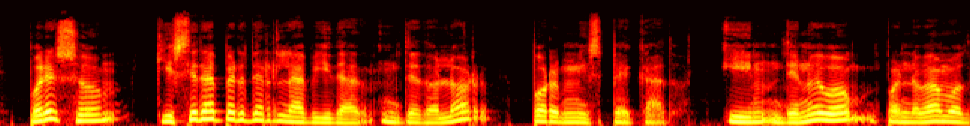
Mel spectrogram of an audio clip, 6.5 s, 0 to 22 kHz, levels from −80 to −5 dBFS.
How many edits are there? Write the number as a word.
two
